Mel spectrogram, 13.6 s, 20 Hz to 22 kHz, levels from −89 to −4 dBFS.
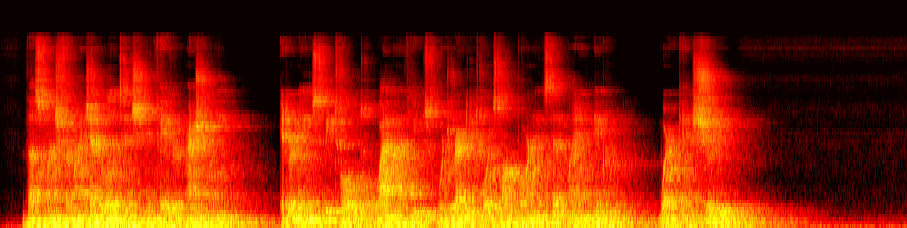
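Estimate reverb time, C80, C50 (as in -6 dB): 1.8 s, 0.0 dB, -2.5 dB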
